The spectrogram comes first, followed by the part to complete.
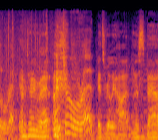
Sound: laughs

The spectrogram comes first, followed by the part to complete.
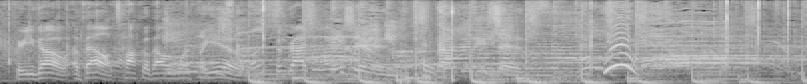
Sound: cheers and applause

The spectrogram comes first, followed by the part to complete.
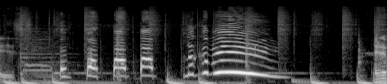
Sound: bird impressions

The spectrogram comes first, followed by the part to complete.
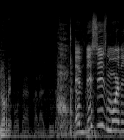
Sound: man speaks in foreign language; gasps

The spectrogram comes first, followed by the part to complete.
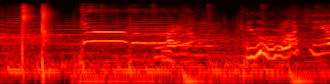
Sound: scream

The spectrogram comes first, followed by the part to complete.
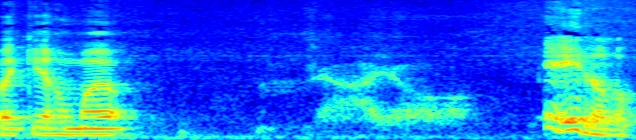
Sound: silent whisper of cameraman : it breaks down

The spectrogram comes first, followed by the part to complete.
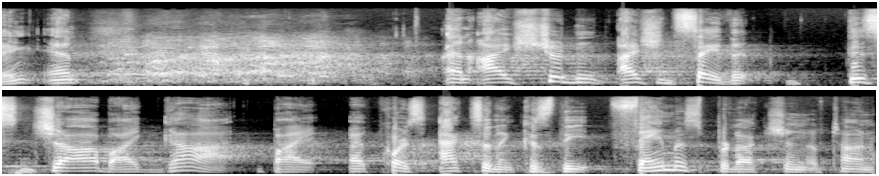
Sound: laughter

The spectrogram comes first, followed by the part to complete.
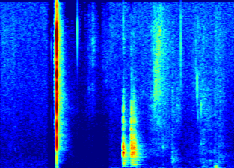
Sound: snap

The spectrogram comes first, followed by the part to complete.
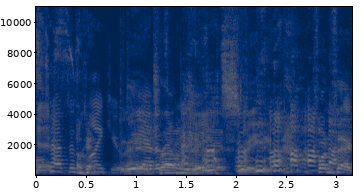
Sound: laughing

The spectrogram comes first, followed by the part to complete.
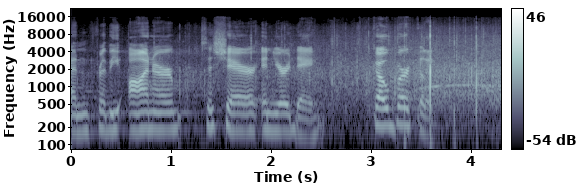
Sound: crowd applauding

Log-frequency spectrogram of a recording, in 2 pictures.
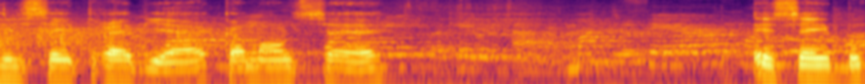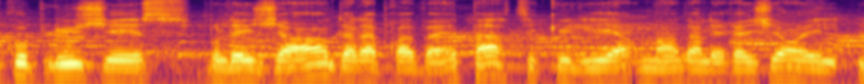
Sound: applause

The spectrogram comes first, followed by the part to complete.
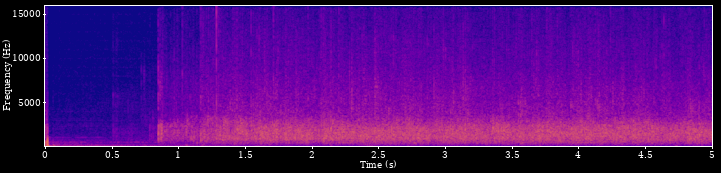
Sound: applause

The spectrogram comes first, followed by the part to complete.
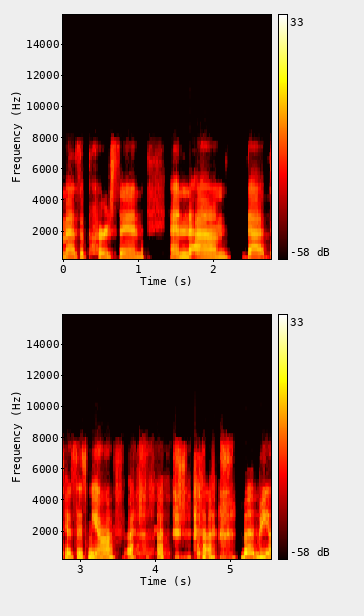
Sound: laughs

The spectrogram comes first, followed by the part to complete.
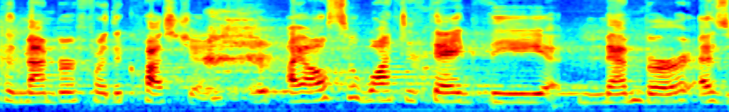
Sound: applause

